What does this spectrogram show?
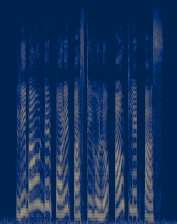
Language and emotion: Bengali, neutral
